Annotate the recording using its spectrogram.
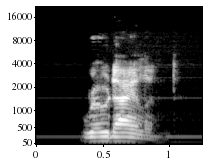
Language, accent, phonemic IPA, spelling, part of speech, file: English, US, /ˌɹoʊd ˈaɪ.lənd/, Rhode Island, proper noun, En-us-Rhode Island.ogg
- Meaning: 1. The smallest state of the United States. Official name: State of Rhode Island 2. The official name of Aquidneck Island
